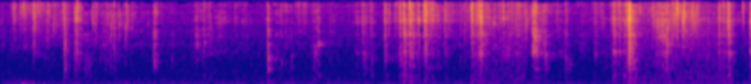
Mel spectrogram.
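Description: A utility knife blade scrapes and shaves crumbly flakes off a yellow rectangular bar of solid soap held in the hand. The result is a series of quiet, crisp, bright scratchy strokes with almost no low end, with some strokes louder and sharper than others.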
